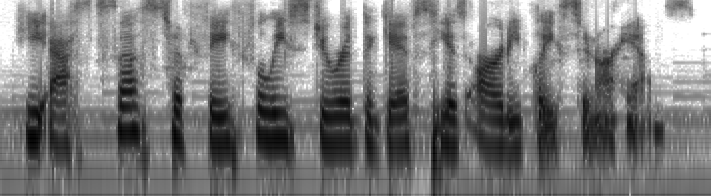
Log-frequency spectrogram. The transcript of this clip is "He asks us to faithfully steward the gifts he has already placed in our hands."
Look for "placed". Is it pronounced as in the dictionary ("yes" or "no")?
yes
